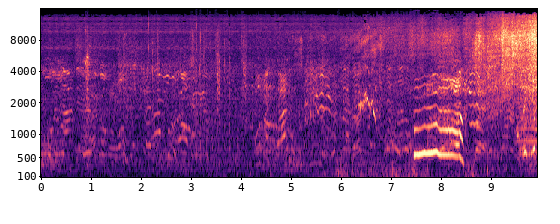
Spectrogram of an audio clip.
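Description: A sled scrapes down icy snow.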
